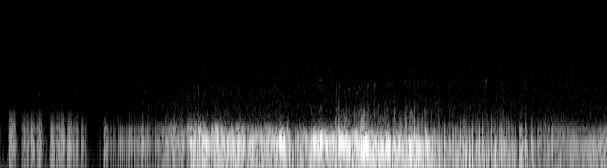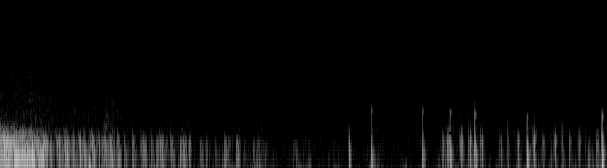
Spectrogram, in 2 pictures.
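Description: Long low gurgling growl that fades into scattered soft bubbling, ordinary stomach rumbling.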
